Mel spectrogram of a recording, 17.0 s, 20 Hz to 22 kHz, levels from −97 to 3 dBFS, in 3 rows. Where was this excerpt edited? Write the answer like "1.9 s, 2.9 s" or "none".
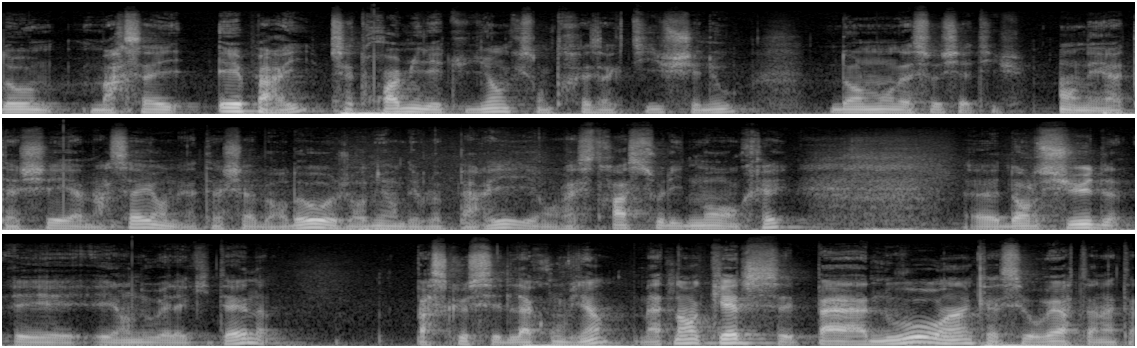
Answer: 1.7 s, 5.3 s, 14.5 s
